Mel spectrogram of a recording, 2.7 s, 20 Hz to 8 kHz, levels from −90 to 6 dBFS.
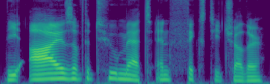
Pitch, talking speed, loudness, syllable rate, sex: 125 Hz, 220 wpm, -21 LUFS, 4.9 syllables/s, male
